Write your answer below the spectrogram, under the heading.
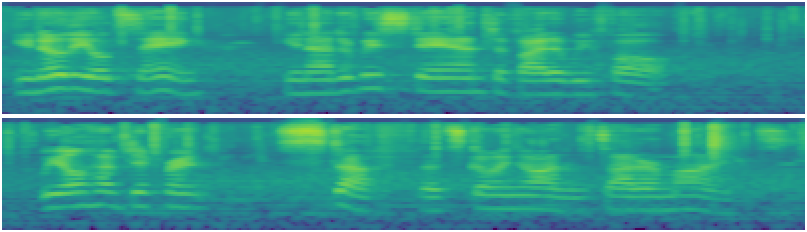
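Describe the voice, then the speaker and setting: Woman playing tough motherly sister, medium pitch, matter-of-fact, amateur audio drama, slightly noisy recording. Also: steady tone, unhurried, natural voice. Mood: protective, firm. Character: protective, tough sister mothering five troubled orphaned brothers. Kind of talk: amateur audio play, in-character interview.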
